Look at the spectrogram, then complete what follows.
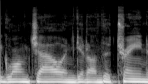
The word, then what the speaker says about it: Guangzhou: get a train up to Canton which is pronounced Guangzhou in in Chinese I thought I could just walk up to the counter and hand him some money and say Guangzhou and get on the train and all would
